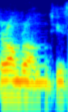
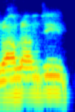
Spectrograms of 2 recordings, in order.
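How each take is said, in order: First: It is said with a local dialect pronunciation. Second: It is said with the standard pronunciation. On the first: This is how people in one region greet each other. "we have a dialect, different accent of saying things" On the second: This is how the greeting is meant to be said. "It is supposed to be"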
